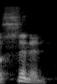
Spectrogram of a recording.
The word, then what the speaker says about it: Synod: for example uh the speaking of the Amazonian Cyanide and I noticed you pronounced it Synod am I pronouncing it wrong it's uh how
